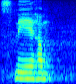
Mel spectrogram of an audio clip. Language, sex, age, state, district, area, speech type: Malayalam, female, 18-30, Kerala, Kasaragod, rural, read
